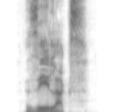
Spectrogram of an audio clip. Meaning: saithe, coalfish (Pollachius virens, a cod of the North Atlantic)
- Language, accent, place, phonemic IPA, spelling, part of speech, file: German, Germany, Berlin, /ˈzeːlaks/, Seelachs, noun, De-Seelachs.ogg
